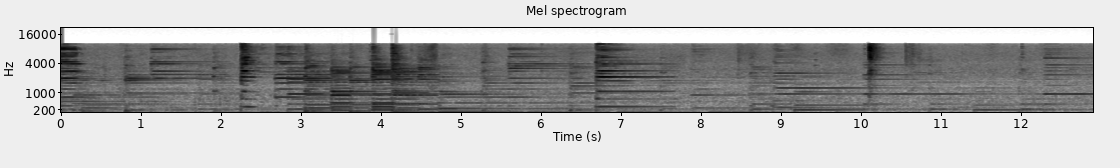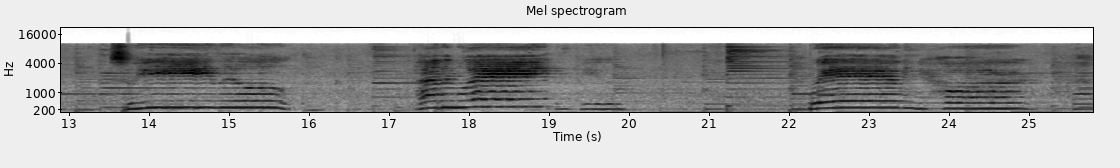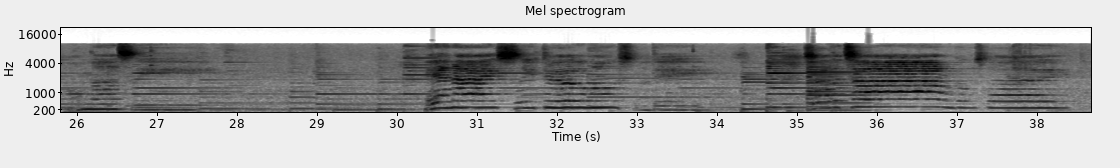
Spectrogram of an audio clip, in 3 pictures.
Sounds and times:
Music: 0:00.0 - 0:38.6.

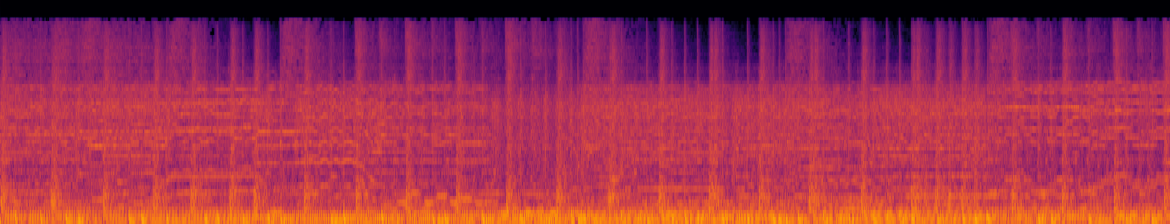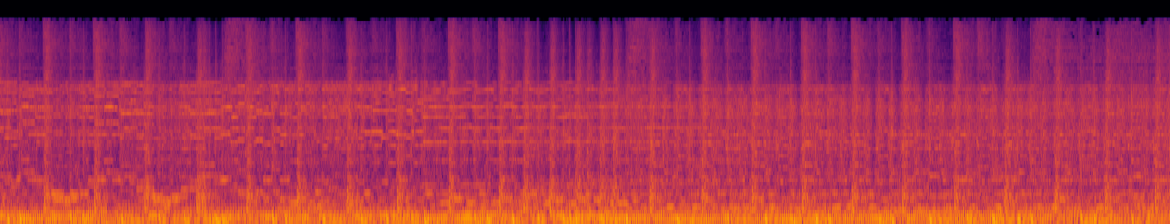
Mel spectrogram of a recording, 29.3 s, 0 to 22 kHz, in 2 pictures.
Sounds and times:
Guitar: 0:00.0 - 0:29.2.

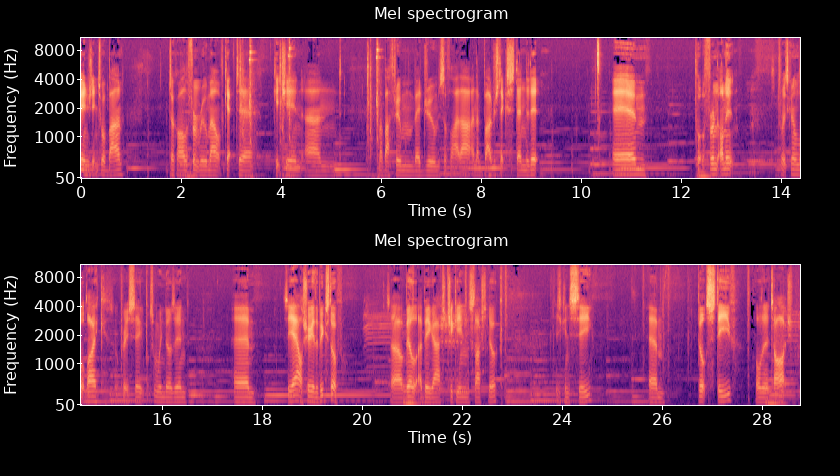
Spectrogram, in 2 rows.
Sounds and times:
Speech: 0:00.0 - 0:00.9, 0:01.8 - 0:05.0, 0:06.0 - 0:09.2, 0:10.6 - 0:11.3, 0:12.3 - 0:13.1, 0:13.9 - 0:16.5, 0:17.4 - 0:17.9, 0:18.5 - 0:19.6, 0:20.6 - 0:22.8, 0:23.9 - 0:24.6, 0:25.7 - 0:26.1, 0:26.7 - 0:28.7
Music: 0:00.0 - 0:28.7.

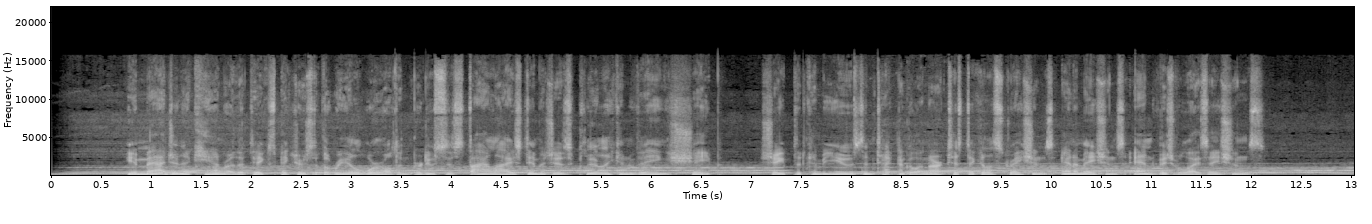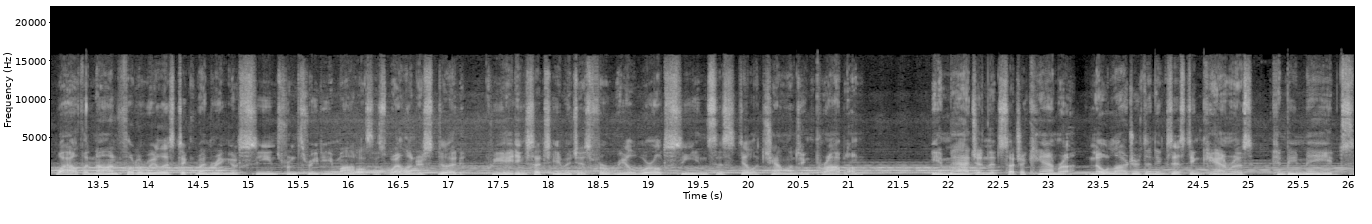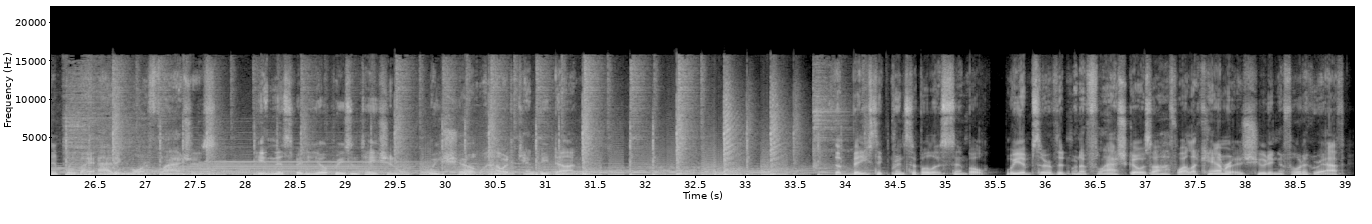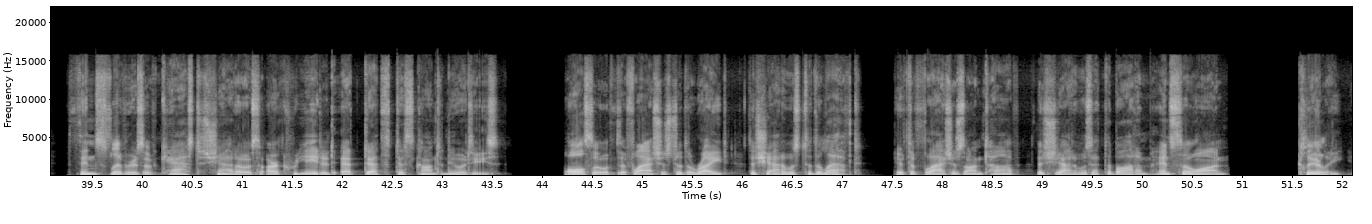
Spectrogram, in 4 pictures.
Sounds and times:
Music: 0:00.0 - 0:34.4
Speech: 0:00.8 - 0:12.1, 0:13.1 - 0:21.2, 0:21.8 - 0:31.4, 0:33.9 - 0:50.9, 0:51.6 - 0:52.1.

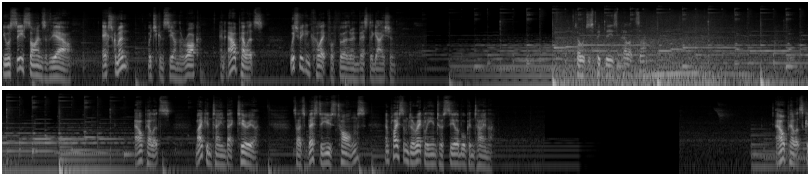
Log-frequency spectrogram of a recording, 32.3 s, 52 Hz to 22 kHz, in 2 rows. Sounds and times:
Speech: 0:00.0 - 0:01.4, 0:02.0 - 0:07.9, 0:11.4 - 0:13.0, 0:18.8 - 0:21.3, 0:22.0 - 0:26.0, 0:31.6 - 0:32.2
Music: 0:00.0 - 0:27.9, 0:31.1 - 0:32.2.

